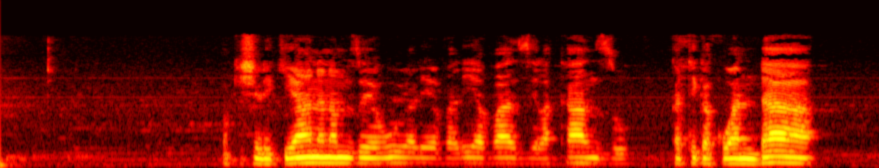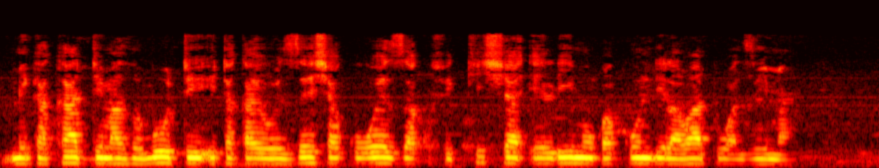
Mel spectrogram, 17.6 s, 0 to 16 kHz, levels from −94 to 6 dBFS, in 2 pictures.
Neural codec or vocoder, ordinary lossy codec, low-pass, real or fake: none; MP3, 48 kbps; 7.2 kHz; real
